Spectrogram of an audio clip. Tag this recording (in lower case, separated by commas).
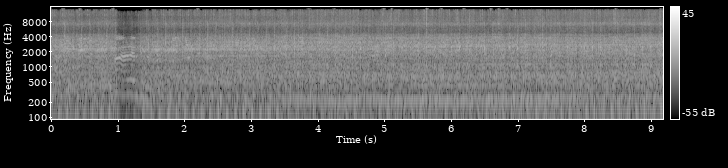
power tool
